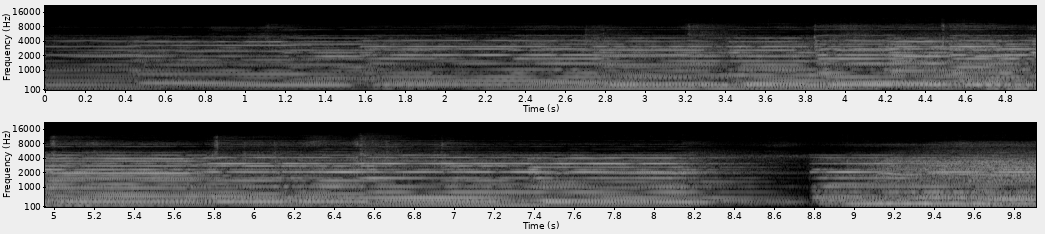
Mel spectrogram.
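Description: Intro music on organ: sustained chords that shift about once a second and swell in the opening seconds. Near the end it dips briefly, then comes back louder and brighter.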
